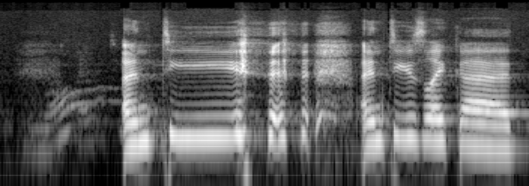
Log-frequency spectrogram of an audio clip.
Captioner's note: laughs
